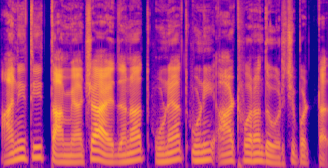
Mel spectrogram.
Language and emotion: Goan Konkani, neutral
